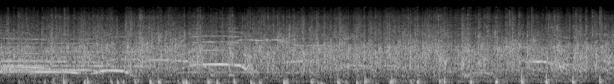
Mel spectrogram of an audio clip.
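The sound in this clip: Studio audience applause for a comedian guest on a talk show: a dense, steady clatter of many hands clapping that stays loud and even from start to finish.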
